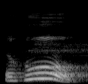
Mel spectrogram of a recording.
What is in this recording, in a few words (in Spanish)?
camote, Zapoteco, Asunción Ocotlan; Comestibles; INALI; Haspelmath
